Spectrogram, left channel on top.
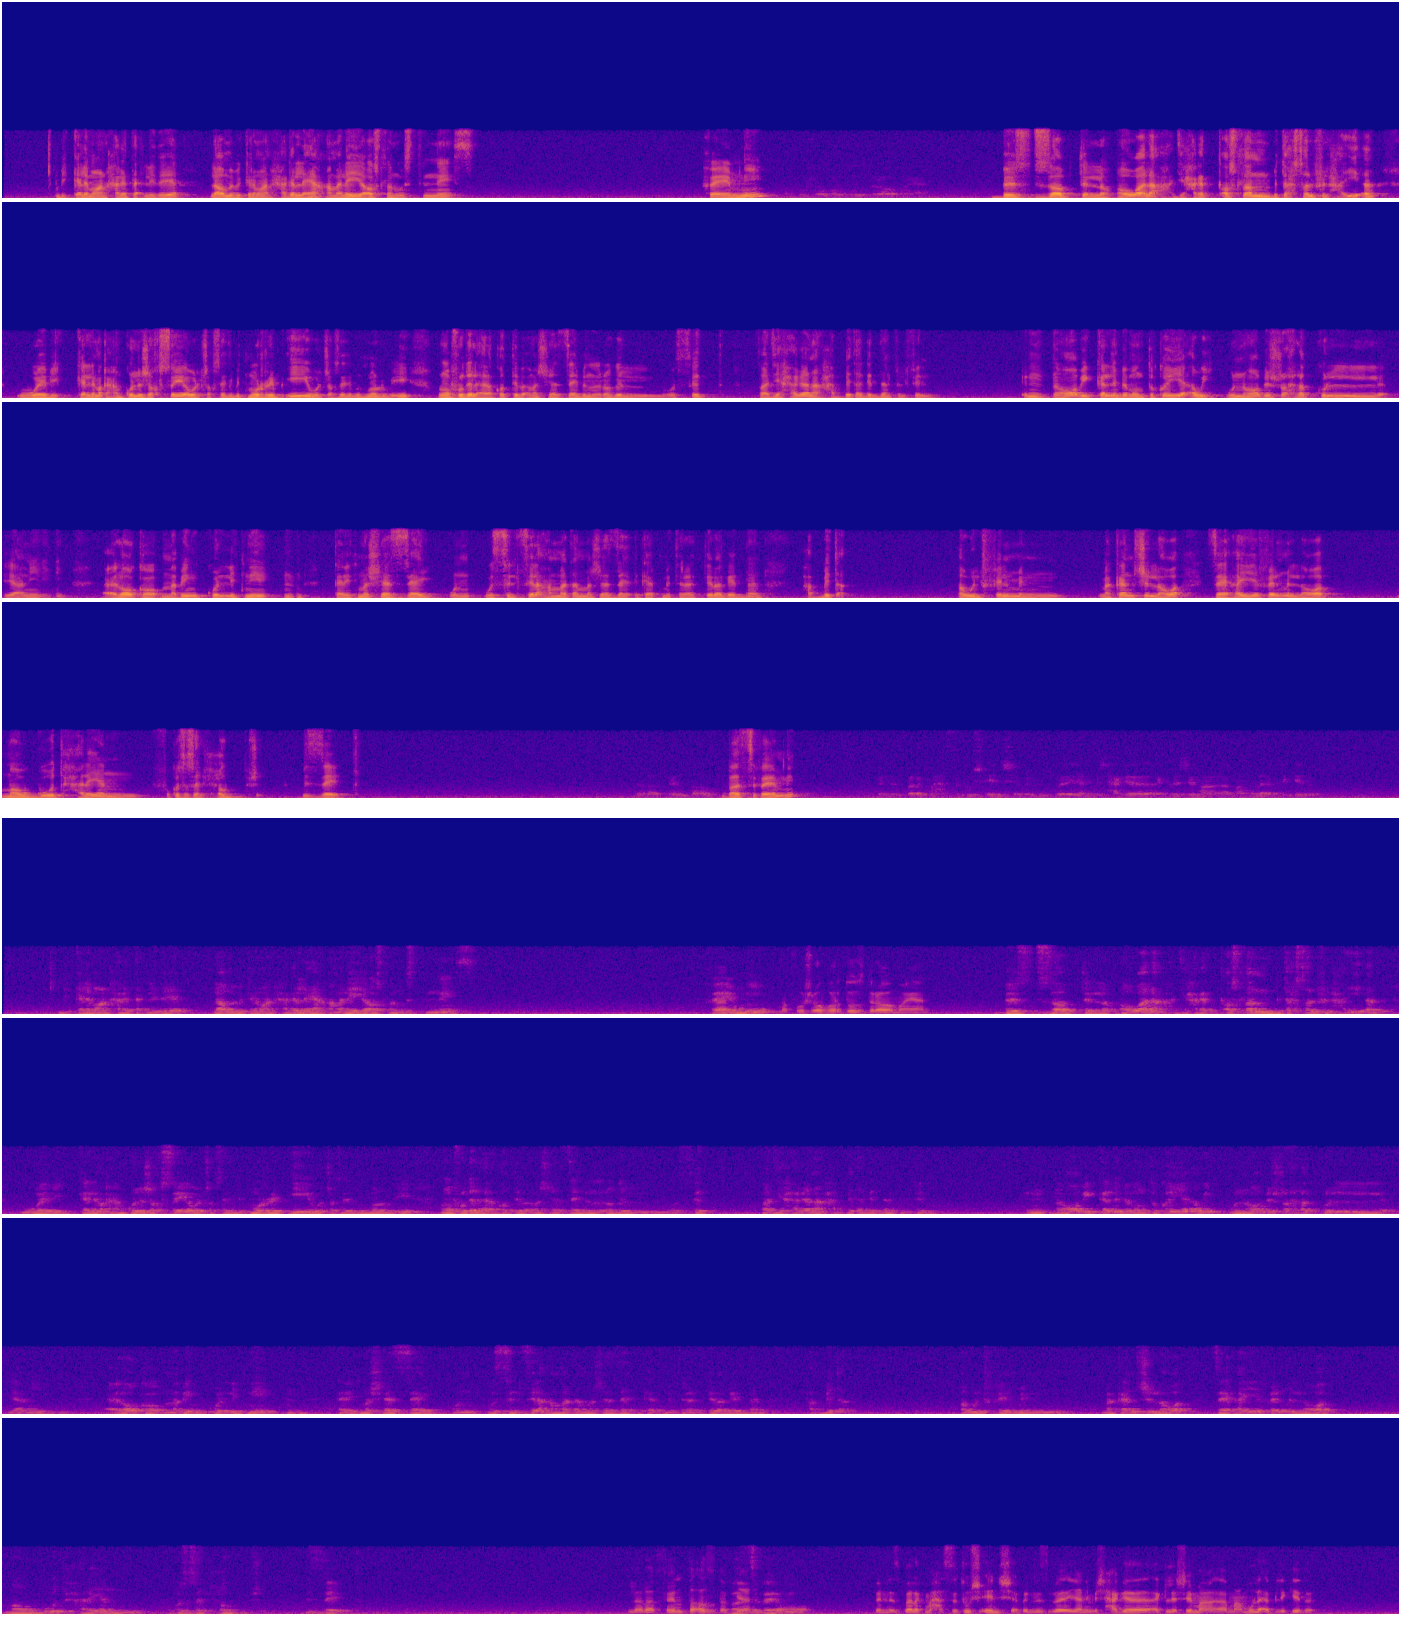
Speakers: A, on the left; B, on the right.
A: بيتكلموا عن حاجه تقليديه لا هم بيتكلموا عن حاجه اللي هي عمليه اصلا وسط الناس فاهمني
B: فاهم قصدك ما فيهوش اوفر دوز دراما يعني
A: بالظبط اللي هو لا دي حاجات اصلا بتحصل في الحقيقه وبيكلمك عن كل شخصيه والشخصيه دي بتمر بايه والشخصيه دي بتمر بايه والمفروض العلاقات تبقى ماشيه ازاي بين الراجل والست فدي حاجه انا حبيتها جدا في الفيلم ان هو بيتكلم بمنطقيه قوي وان هو بيشرح لك كل يعني علاقه ما بين كل اتنين كانت ماشيه ازاي وإن- والسلسله عامه ماشيه ازاي كانت مترتبه جدا حبيت قوي الفيلم إن ما كانش اللي هو زي اي فيلم اللي هو موجود حاليا في قصص الحب ش- بالذات
B: لا لا فهمت قصدك
A: بس
B: يعني انت
A: فاهمني
B: بالنسبه لك ما حسيتوش انشا بالنسبه يعني مش حاجه اكليشيه مع... معموله قبل كده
